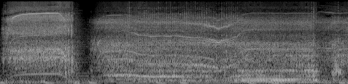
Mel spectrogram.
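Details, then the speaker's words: Cordless drill, shown for comparison as the bigger drill on one battery bar, driving a 3/4 inch paddle bit through a 2x4: strong, steady high motor whine holding speed with no bogging or cutting out; normal drill under load. "That's what a drill's supposed to do."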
